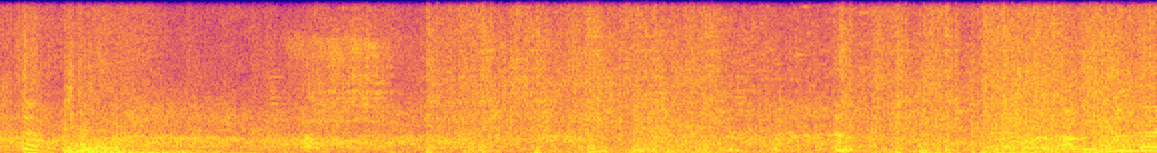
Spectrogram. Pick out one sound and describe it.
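Guns fire in rapid bursts in a video game.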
